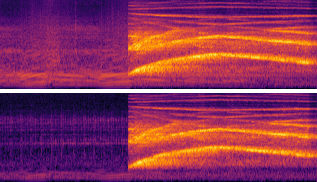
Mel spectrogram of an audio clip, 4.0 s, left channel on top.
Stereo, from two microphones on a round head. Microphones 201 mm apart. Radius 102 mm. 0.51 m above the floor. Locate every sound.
1.6 s a siren: 20° left (ahead or behind), 3.5 m; by 3.9 s 5° right (ahead or behind), 4.5 m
